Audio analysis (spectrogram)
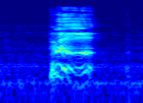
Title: Hiccups for my hiccup lovers.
